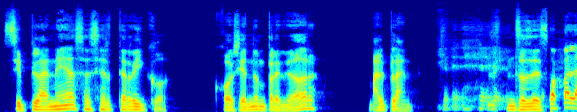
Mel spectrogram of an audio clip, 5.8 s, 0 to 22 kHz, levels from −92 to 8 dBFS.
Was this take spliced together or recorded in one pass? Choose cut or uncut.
uncut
